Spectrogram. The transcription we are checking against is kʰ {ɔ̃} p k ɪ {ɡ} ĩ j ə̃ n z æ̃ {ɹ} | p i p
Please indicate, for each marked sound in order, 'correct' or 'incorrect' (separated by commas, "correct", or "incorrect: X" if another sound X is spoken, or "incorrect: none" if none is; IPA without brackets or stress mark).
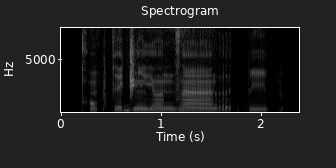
correct, incorrect: d͡ʒ, incorrect: r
